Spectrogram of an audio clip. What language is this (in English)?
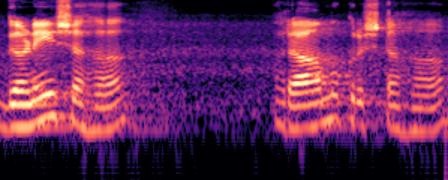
Sanskrit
